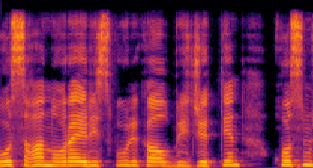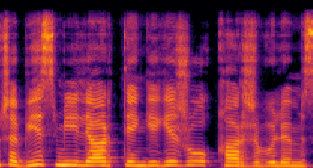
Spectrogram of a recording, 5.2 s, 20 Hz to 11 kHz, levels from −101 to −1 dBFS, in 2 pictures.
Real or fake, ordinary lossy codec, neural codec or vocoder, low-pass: fake; none; vocoder, 44.1 kHz, 128 mel bands every 256 samples, BigVGAN v2; 9.9 kHz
